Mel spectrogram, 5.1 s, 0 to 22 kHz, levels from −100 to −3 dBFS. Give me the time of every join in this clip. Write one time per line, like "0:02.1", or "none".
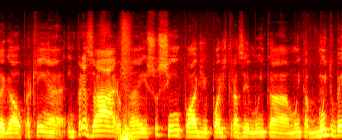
0:01.9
